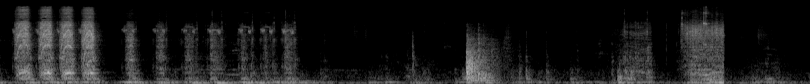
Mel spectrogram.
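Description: Cordless drill driving a wood screw into a plywood shelf, with a rapid run of sharp clicks in the first second as the screw goes home. Then a screw is turned by hand with a screwdriver, with a few scraping strokes of metal on wood.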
